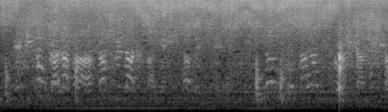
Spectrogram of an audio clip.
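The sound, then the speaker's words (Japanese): Small peeled shrimp, their moisture removed beforehand, sizzle steadily in a frying pan, a constant hiss with scattered light crackles and pops, while a voice murmurs faintly beneath it. “はい入れましたエビがあエビがちっちゃいんであんま水飛ばないですねあと水気も取ってたんで思ったほどじゃないな”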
